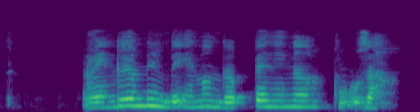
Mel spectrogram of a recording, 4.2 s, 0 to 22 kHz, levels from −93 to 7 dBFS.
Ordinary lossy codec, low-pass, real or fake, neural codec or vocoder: MP3, 48 kbps; 7.2 kHz; fake; codec, 44.1 kHz, 1.7 kbps, Pupu-Codec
